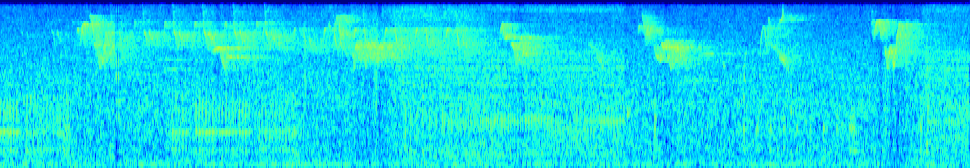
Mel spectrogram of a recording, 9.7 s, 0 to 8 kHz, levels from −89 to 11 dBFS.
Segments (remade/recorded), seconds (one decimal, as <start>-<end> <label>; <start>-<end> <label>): 0.0-9.7 recorded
